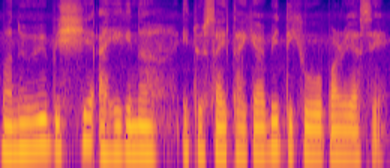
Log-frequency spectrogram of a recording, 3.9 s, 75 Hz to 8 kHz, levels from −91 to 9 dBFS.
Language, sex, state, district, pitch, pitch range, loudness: Nagamese, male, Nagaland, Kohima, 120 Hz, 115-130 Hz, -15 LUFS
